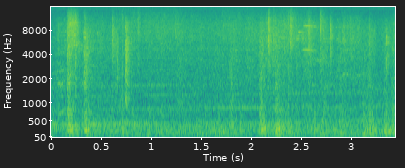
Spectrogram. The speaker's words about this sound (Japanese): この電車は8時36分発横浜線直通の八王子駅です。この先終点八王子まで横浜線の各駅に停車いたします。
